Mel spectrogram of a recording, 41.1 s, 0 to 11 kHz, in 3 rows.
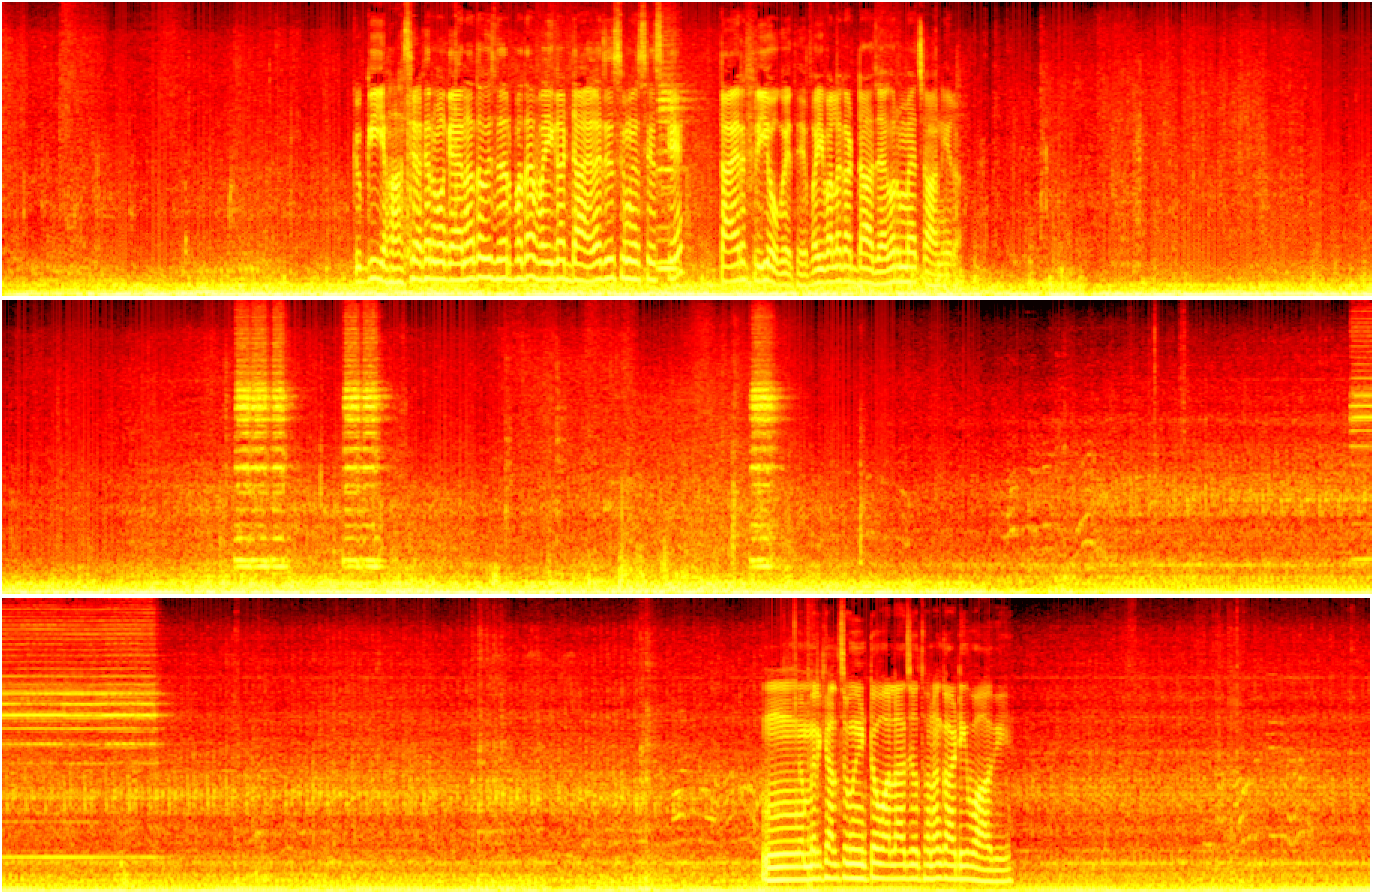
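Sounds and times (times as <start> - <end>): car engine rumble: 0.0 - 41.0
car horn tooting: 6.4 - 7.0, 16.0 - 17.7, 21.2 - 21.6, 27.2 - 29.1.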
